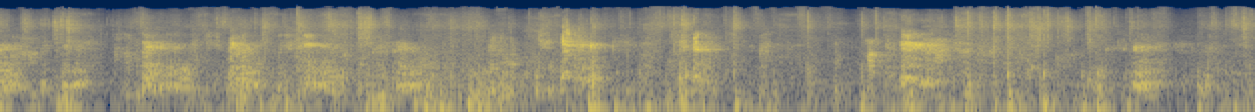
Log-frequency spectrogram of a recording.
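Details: Several puppies of Celtic Mist's Litter A trade squeaky whines and short yipping barks that come in irregular clusters. Constant rustling and a quiet voice sit beneath them.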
